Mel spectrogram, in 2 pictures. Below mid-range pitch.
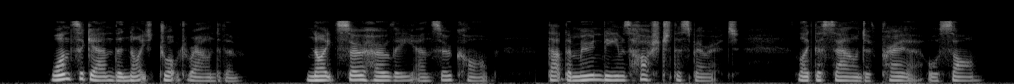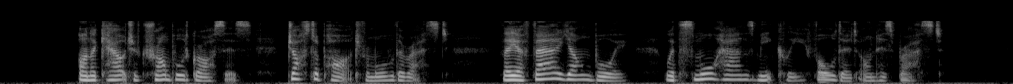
No: high, 190 Hz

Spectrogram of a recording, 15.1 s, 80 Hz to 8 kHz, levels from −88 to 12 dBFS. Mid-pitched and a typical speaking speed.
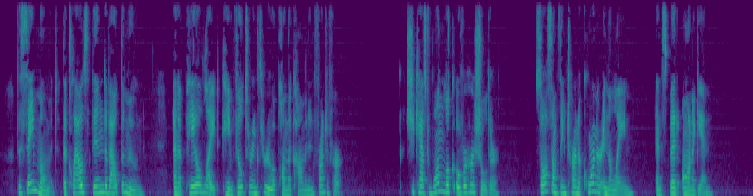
No: high, 240 Hz; average, 165 wpm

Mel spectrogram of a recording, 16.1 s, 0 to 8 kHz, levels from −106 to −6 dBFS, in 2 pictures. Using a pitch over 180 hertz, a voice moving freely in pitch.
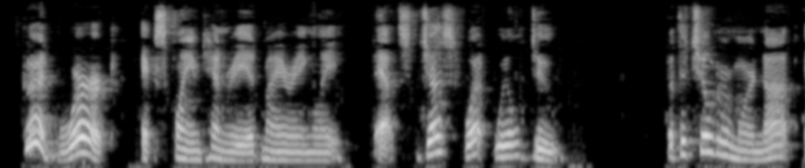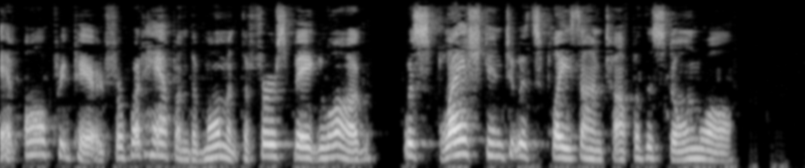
Yes: high, 190 Hz; wide, 6.5 semitones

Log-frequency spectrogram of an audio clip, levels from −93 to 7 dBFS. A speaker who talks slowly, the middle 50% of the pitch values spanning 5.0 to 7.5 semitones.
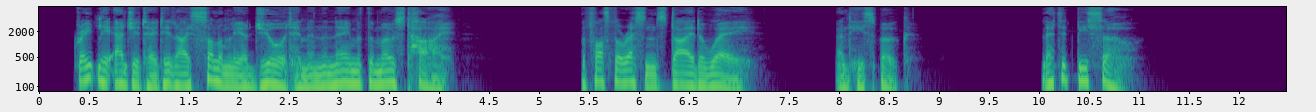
No: slow, 125 wpm; average, 4.5 semitones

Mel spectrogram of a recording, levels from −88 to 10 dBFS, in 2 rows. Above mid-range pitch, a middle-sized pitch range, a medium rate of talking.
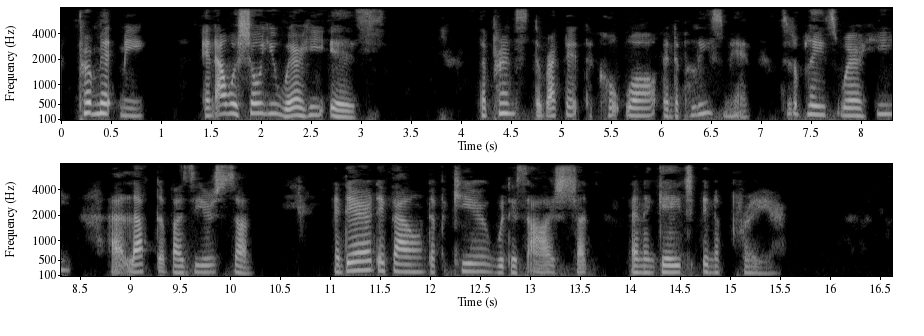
Yes: high, 200 Hz; average, 4.7 semitones; average, 150 wpm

